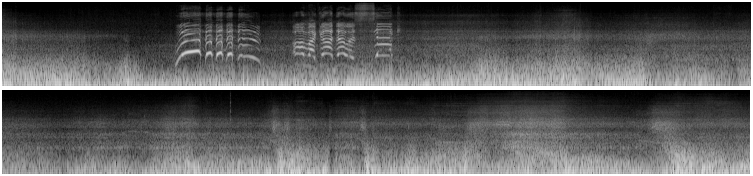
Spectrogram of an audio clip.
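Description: Wind roars steadily past the microphone outdoors.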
